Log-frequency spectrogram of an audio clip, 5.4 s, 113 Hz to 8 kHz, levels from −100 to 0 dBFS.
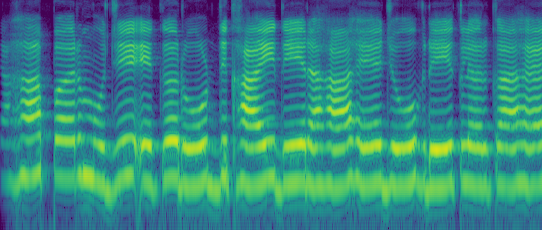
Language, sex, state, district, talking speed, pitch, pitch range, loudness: Hindi, female, Odisha, Nuapada, 155 wpm, 270 Hz, 260-290 Hz, -15 LUFS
